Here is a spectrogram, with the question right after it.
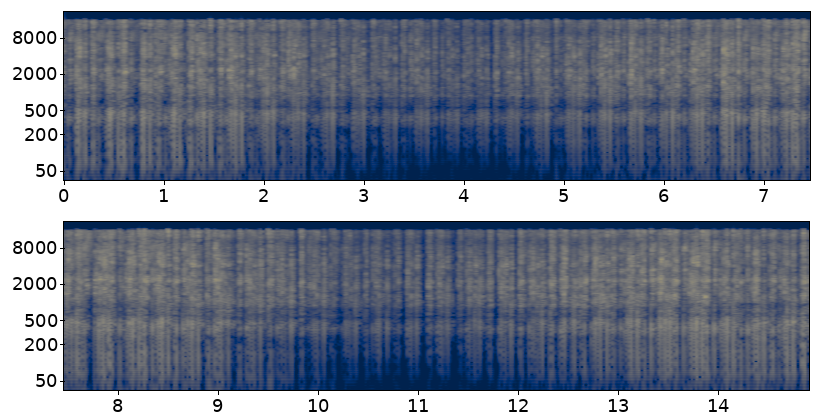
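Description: A small, hollow brown cardboard box is held in both hands while fingertips tap rapidly on its front panel. The taps make a dense, steady stream of short, dull, hollow thuds, mostly low in tone with little brightness. The rhythm continues without a break for the whole clip.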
